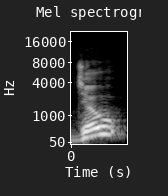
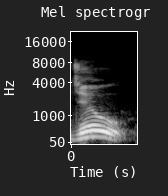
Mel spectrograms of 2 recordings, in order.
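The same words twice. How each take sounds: First: The syllable is said hard and harsh. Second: The syllable is said gently and soft. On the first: The speaker calls it wrong. "सख्ती से नहीं पढ़ेंगे। जैसे जऊ, इस तरह से नहीं" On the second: The speaker calls it right. "बल्कि नरमी से"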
